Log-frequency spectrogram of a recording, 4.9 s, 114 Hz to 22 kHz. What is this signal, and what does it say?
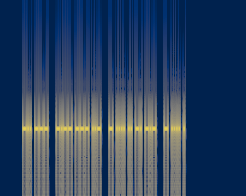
Morse code, heard as a keyed tone, about 50 wpm, 700 Hz. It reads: DO YOU THINK THE
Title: Sets of 4 Words 50wpm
